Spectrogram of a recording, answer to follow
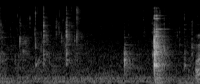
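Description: Metal spoon clinking and scraping in a ceramic bowl as tarhana soup mix is stirred into cold water poured from a glass, with a louder sharp clack about one and a half seconds in, as the drinking glass is set down on the stone counter.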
